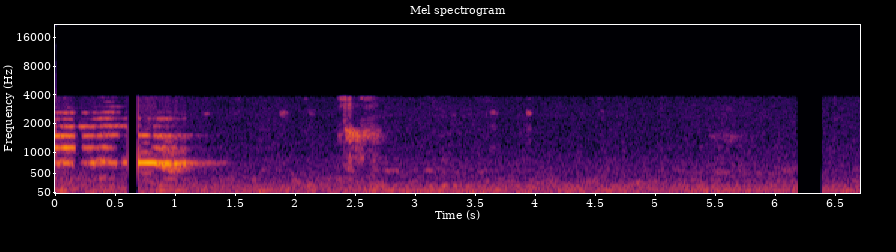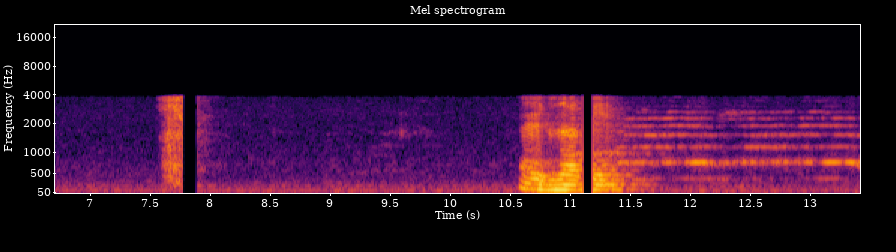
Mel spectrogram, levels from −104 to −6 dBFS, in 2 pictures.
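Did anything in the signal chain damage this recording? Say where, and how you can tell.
Yes, on the network side: packet loss filled with silence leaves hard-edged holes at 0.6, 6.18, 7.77 and 11.1 s, lasting 90, 210, 120 and 90 ms. Those lengths fit 30 ms packets going missing and being replaced with silence, over the narrowband G.711 telephone coding.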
